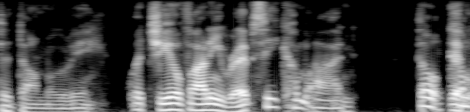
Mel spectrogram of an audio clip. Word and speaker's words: Ribisi: Ribisi, Not alright, my Ribsy.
